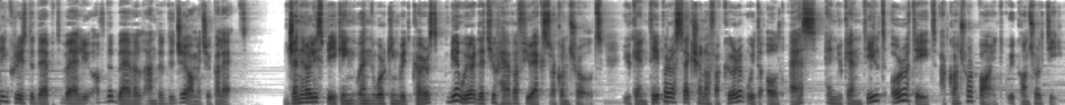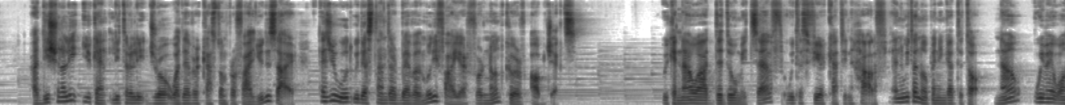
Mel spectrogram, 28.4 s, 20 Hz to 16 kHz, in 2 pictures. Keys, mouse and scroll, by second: 0.0 click, 0.9-2.4 drag, 2.7 click, 3.7 ctrl+scroll up 1, 3.9-5.8 middle drag, 5.8 click, 6.6-7.9 shift+middle drag, 7.9 click, 8.2 alt+s, 11.4 ctrl+t, 14.6-20.0 drag, 21.6-22.1 drag, 22.1 shift+a, 23.6 b, 24.3 scroll down 1, 24.4 x, 25.3 c, 26.6 x, 27.8 click, 28.1 middle click.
